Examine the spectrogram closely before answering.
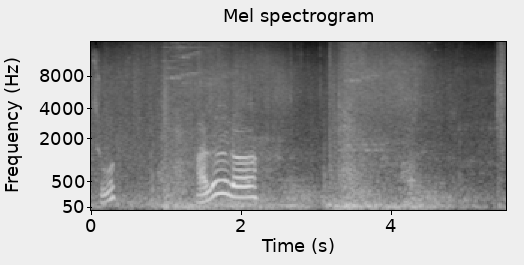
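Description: A magical blast crackles and roars.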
